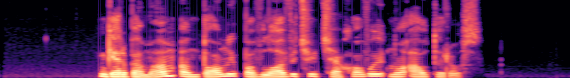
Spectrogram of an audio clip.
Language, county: Lithuanian, Šiauliai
